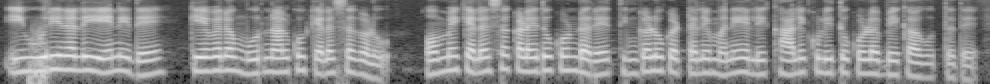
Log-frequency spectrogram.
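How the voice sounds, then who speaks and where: A woman's voice: medium pitch, fairly even intonation, normal speed, dry recording, lightly acted. A woman voicing a stubborn, ambitious young man set on leaving his village, arguing insistently and impatiently.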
